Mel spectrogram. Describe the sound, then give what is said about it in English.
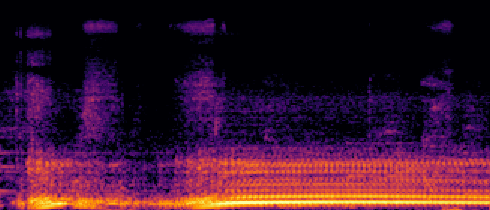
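A car engine revving and accelerating as it drives through Pau Grande, a loud, low growl that surges briefly, then climbs steadily and gently in pitch, with no voices. “Oh, hey, watch out! What is going on? Driving blind drunk, Garrincha hit his own father.”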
